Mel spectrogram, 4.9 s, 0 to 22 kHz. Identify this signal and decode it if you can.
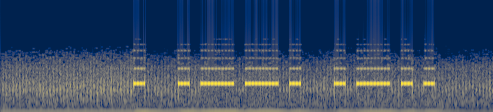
Morse code, heard as a keyed tone, about 11 wpm, 1000 Hz. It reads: EPL
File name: france / mx / EPL-VOR-F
